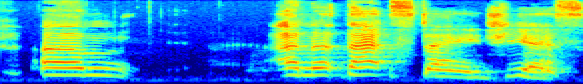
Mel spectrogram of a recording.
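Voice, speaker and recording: Speaking in an English accent, a woman uses a high pitch and a fairly slow pace. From England. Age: 60s. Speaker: long-distance hiker. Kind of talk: interview. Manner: halting.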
